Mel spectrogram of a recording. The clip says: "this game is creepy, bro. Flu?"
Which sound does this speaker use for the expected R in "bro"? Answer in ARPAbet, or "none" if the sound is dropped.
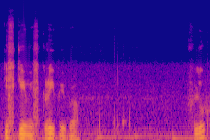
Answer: none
